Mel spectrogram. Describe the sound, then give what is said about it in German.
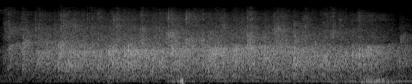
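An audience applauds the mushrooms, which were lights, steadily: many hands clapping in a dense, even wash of sound that holds at a fairly loud level for about four seconds, with no voices on top. “Applaus für die Pilze.”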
